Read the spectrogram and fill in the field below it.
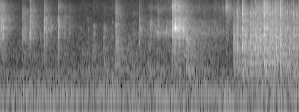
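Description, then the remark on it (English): Dice rattle and clatter, with a run of light clicks, a sharper knock midway, then a denser burst of rattling at the end as they are shuffled and tumbled. “Got the good dice and the bad dice.”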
